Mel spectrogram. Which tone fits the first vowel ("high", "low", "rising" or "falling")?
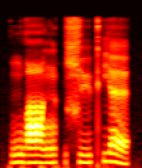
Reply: high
